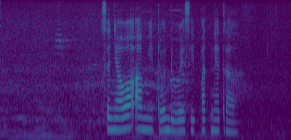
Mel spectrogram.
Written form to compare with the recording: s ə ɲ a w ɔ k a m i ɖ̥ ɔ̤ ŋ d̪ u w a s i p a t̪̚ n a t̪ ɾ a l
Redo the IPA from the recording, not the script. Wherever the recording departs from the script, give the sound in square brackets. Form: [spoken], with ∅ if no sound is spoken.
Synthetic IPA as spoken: s ə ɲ a w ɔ [ʔ] a m i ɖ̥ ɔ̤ [n] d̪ u w [e] s i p a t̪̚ n [e] t̪ ɾ a l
